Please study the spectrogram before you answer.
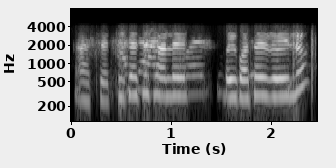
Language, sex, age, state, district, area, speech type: Bengali, female, 30-45, West Bengal, Cooch Behar, urban, conversation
